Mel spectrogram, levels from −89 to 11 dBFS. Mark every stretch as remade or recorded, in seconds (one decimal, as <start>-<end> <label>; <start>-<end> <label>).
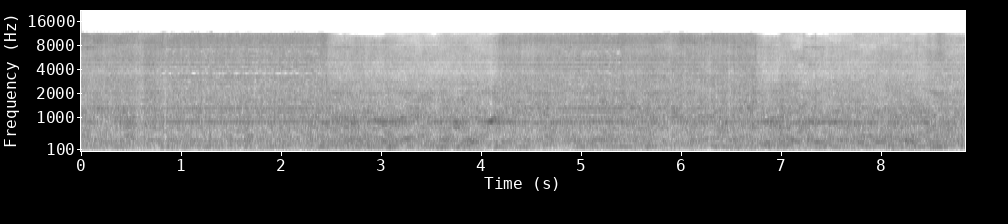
0.0-0.8 remade; 0.8-2.4 recorded; 2.4-4.8 remade; 4.8-5.4 recorded; 5.4-8.8 remade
